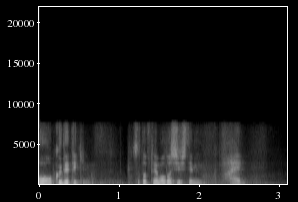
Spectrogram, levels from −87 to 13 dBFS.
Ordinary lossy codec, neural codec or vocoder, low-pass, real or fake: none; codec, 16 kHz, about 1 kbps, DyCAST, with the encoder's durations; none; fake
